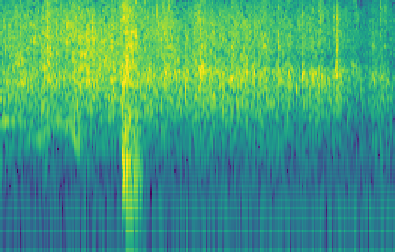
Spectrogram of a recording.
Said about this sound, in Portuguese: Quem pega essa palavra, dá mais um glória a Deus, aplauda o Senhor.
